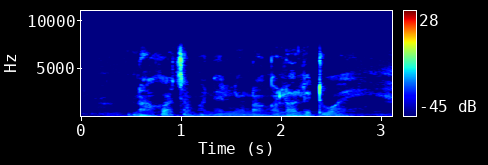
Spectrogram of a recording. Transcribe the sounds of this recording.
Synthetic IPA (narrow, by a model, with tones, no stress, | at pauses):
na˨ɣa˦t͡ʃa˦ma˨na̰˨niu˦na˨ŋɡa˨la˨le˦tu˦a˦i˦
